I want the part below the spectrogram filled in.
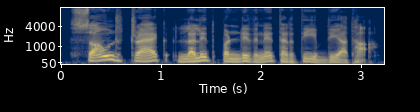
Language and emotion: Urdu, neutral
